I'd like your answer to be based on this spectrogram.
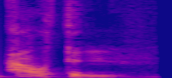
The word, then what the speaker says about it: Odin: Odin is, the D is pronounced more like a TH, and there's a heavier accent on the end. So it's more like Auten.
